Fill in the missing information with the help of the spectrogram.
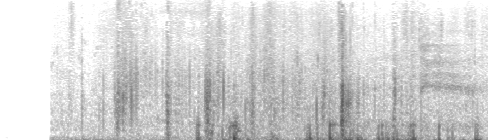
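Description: Footsteps crunch steadily up Ellemandsbjerget, a hill in Jutland, Denmark, on rough ground, fairly loud, with an uneven walking rhythm and light outdoor ambience; no one speaks.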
